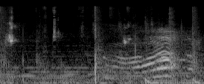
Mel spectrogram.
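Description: Two sharp tennis-ball impacts on a hard court, about a second apart, then a short voice call that rises and falls, over steady background music.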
